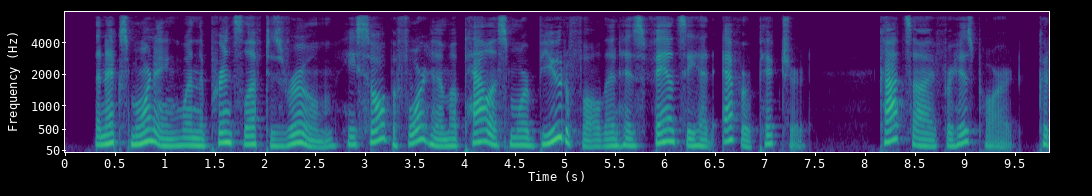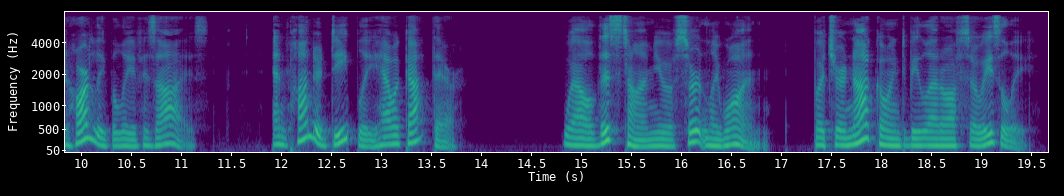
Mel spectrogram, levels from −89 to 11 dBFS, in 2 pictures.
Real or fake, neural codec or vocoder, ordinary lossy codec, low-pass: real; none; MP3, 64 kbps; 7.2 kHz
